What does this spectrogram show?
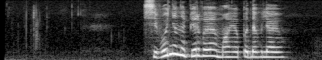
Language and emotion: Russian, neutral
